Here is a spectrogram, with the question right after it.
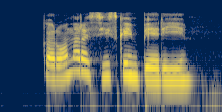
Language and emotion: Russian, neutral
